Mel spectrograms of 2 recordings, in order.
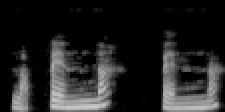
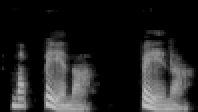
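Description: First: "пенна" with a long held N; double N. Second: Said in the usual way. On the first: Shown as a demonstration. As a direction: linger on the N in "пенна". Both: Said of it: "з однією або подвоєною літерою".

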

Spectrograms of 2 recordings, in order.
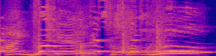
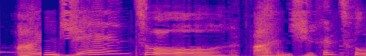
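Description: First: High, slow yell of "I'm gentle"; mock shouting. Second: Soft, slow "I'm gentle". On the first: Girlfriend yells "I'm gentle" to tease her boyfriend, shouting. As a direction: shout that you're gentle, ironically. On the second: Pretend. Girlfriend says "I'm gentle" to her boyfriend, soft and slow. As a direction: stretch out "gentle" calmly and slowly. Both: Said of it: "I'm nice about it".

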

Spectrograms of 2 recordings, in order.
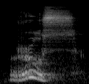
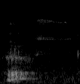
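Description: First: Said in the usual way. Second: Whispered repeat. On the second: Shown as a demonstration. Maestra repite la sílaba susurrando.

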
